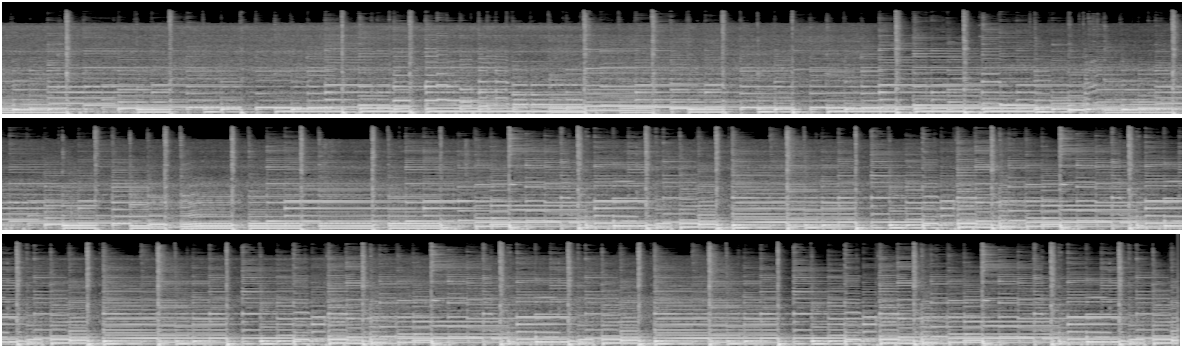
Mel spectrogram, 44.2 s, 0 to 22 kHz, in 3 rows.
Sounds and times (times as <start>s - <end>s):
Acoustic guitar: 0.0s - 44.2s.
